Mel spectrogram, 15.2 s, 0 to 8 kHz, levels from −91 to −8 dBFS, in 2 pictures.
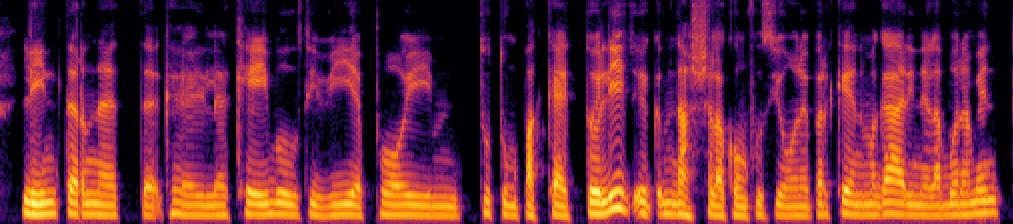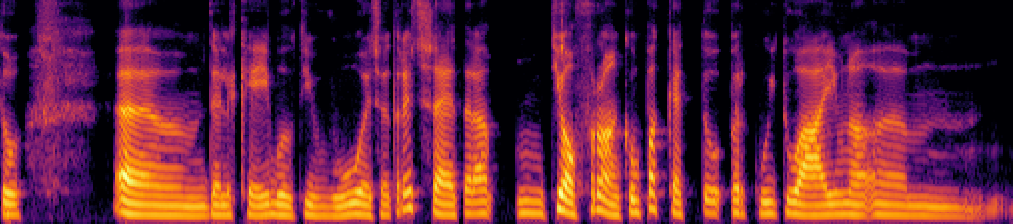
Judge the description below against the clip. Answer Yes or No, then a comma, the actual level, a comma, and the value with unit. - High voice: No, low, 135 Hz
